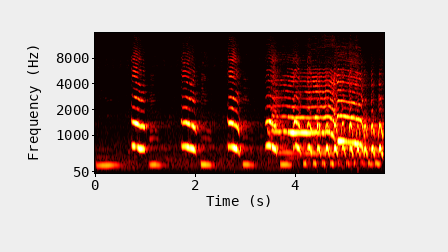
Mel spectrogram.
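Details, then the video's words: Monkeys at the Jacksonville zoo give loud, falling hoots about once a second, then break into a fast, wavering trill. "Monkeys at the jax zoo howling"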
